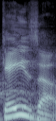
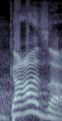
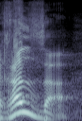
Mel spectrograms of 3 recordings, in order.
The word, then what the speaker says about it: Gaza: Like, I heard somebody call it Gaza. Like, no, no, it's Gaza. Or if you're Arab, say Gaza. Or as Israeli, say Hamas, Hamas.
